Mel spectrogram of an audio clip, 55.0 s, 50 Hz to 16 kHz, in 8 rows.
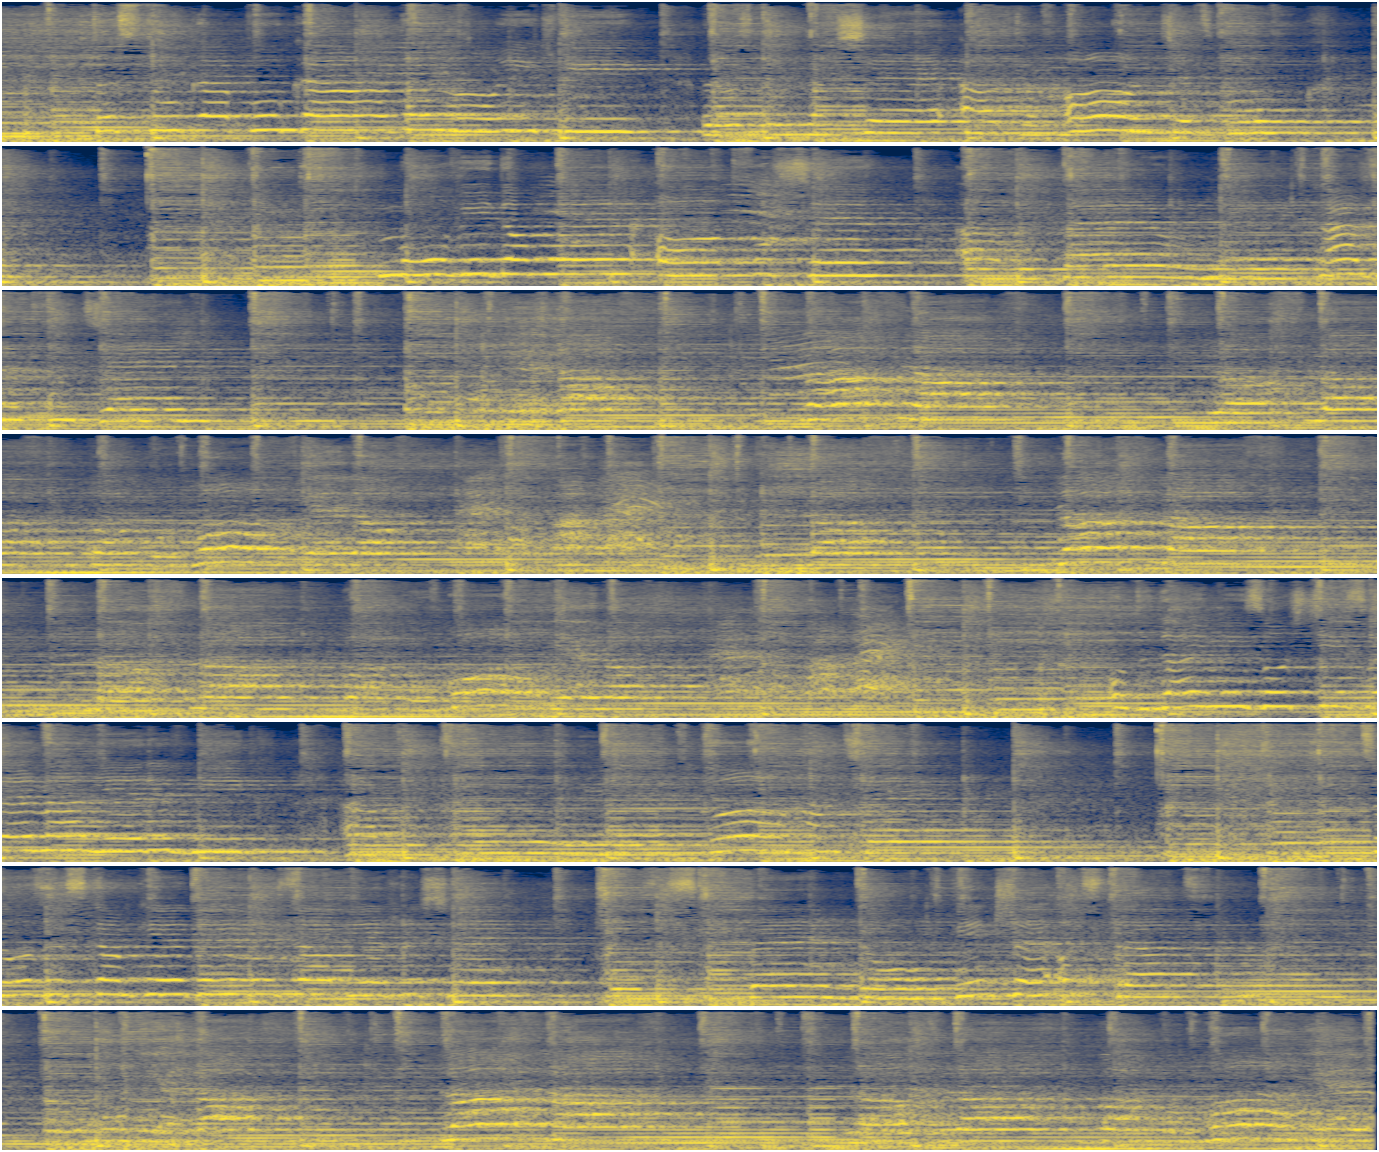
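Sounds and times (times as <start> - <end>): children's choir singing: 0.0 - 6.4, 8.9 - 39.2, 48.4 - 55.0
instrumental accompaniment with beat: 0.0 - 55.0.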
